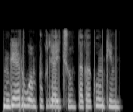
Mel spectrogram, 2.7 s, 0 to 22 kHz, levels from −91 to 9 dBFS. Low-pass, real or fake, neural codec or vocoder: 7.2 kHz; real; none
